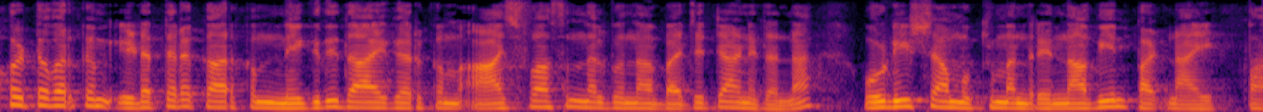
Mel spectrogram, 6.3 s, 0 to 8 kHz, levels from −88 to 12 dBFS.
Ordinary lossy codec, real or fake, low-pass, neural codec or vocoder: none; fake; none; codec, 16 kHz, 8 kbps, FunCodec, trained on LibriTTS, 25 frames a second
